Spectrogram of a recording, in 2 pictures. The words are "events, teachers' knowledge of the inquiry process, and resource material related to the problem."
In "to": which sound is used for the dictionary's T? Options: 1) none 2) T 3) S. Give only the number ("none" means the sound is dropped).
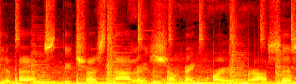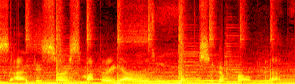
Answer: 3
